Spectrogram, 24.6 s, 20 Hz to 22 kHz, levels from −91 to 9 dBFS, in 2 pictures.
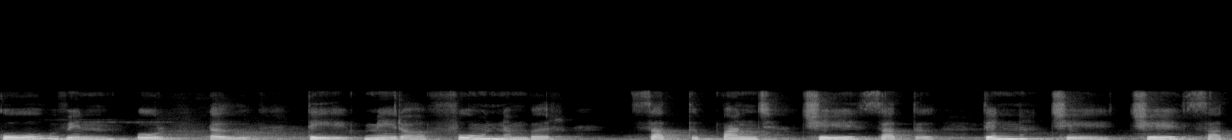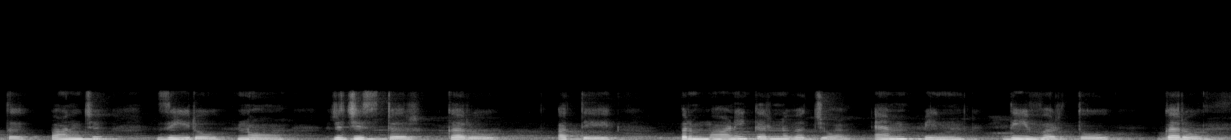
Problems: continuous background conversations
